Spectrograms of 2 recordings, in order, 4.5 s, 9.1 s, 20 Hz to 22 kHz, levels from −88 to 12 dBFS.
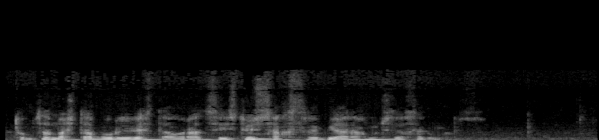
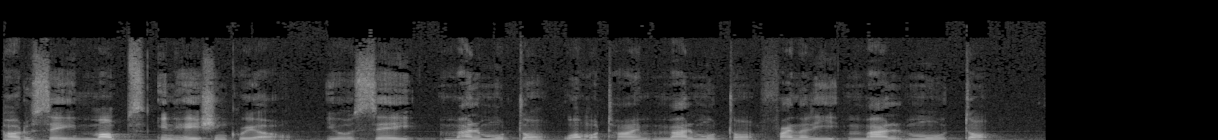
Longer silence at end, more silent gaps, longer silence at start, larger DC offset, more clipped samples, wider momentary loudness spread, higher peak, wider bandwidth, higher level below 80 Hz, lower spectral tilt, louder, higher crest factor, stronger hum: second, 1.2 s vs 1.6 s; neither; about the same, 0.1 s vs 0 s; neither; neither; about the same, 8 LU vs 9 LU; about the same, -4 dBFS vs -6 dBFS; second, 10 kHz vs 19 kHz; about the same, -56 dBFS vs -60 dBFS; first, -9 dB/octave vs -4 dB/octave; first, -22 LUFS vs -27 LUFS; about the same, 18 dB vs 22 dB; neither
